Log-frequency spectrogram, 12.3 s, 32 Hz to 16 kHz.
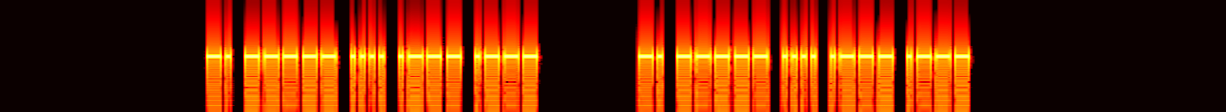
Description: Morse code, heard as a keyed tone, about 25 wpm, 700 Hz. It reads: N0HJJ N0HJJ
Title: USA Call Signs - 5 Characters - Repeated 2x - 25wpm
